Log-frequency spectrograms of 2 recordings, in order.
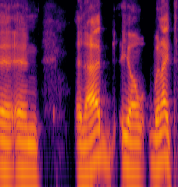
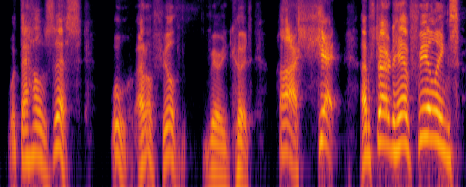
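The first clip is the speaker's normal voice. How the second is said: mock alarm; 6 semitones higher, 5 dB louder than usual. Acting out sudden feelings.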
